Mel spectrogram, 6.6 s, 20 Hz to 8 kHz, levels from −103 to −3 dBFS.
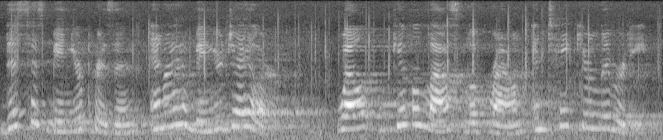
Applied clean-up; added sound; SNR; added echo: none; Fire; 18 dB; reverberation time 2.7 s.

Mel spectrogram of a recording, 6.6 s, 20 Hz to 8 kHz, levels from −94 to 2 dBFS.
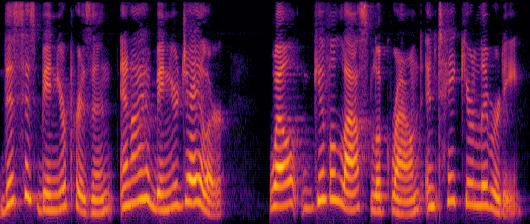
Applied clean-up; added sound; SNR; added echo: none; none; none; none.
